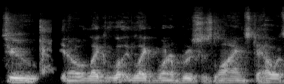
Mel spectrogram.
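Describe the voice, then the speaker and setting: Very deep, low male voice at a fairly quick pace. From Quebec, Montreal. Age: 60s. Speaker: self-defense coach. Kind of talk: podcast interview.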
